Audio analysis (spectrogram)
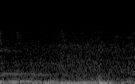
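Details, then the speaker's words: Mercedes C63 after fix: front upper and lower control arm bushings and ball joints sprayed with PB Blaster; only a low, steady rumble, no squeak or creak from the front suspension. "so we should be good to go and just like that the same thing the other side no more squeaking noise no nothing perfectly quiet now"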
